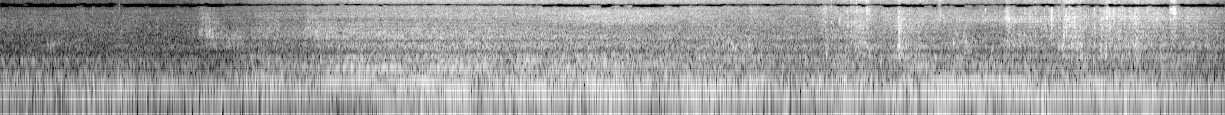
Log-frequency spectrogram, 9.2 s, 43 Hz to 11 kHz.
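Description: Off-road 4x4 engine running and revving as it drives through a shallow river crossing, with water splashing. It grows louder over the first few seconds, then its pitch rises and falls with the throttle.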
